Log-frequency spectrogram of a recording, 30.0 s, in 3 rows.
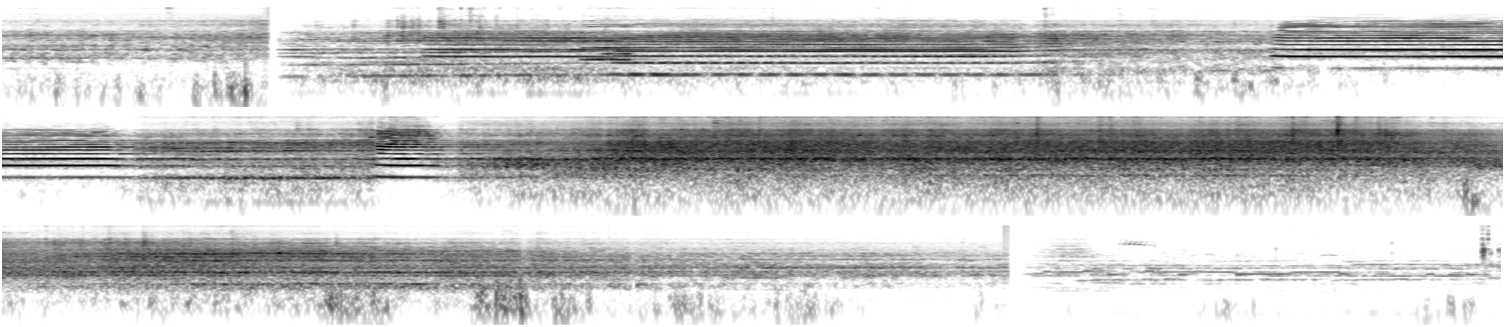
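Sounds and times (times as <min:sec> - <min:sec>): train running past: 0:00.0 - 0:27.2
train horn: 0:01.8 - 0:13.2.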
